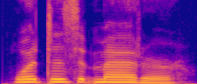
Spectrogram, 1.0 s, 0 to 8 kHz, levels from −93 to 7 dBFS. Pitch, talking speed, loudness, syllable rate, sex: 215 Hz, 245 wpm, -14 LUFS, 5.9 syllables/s, female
